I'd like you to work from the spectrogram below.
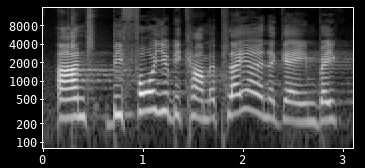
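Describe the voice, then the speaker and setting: A high-pitched woman's voice with lively intonation at a moderate pace, amid noticeable background noise. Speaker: conference speaker. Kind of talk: lecture. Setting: stage with audience. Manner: halting.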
